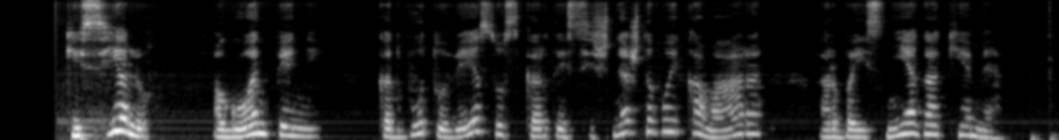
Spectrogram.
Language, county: Lithuanian, Utena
